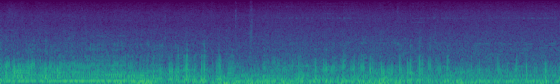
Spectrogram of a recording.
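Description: Personal watercraft engines roar to life together at the start of a Pro Watercross World Championship race, a loud, dense, continuous drone with a steady tone at first that turns into rough, churning noise.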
